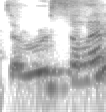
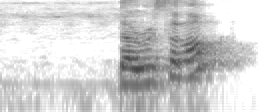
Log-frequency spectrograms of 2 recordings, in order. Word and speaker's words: Darussalam: And then he left Singapore in 2007, and until now, he's been at the University of Brunei Darussalam. I hope I've said that okay. Probably not. Darussalam?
